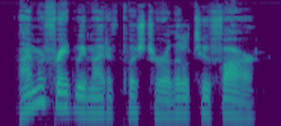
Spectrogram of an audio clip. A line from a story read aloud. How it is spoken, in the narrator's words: Rian murmured to her friends across the aisle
